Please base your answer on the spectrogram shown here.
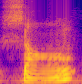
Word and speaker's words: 赏: 赏腕的赏，他认为发音为死掌切，就是赏，跟司运平赏去路的赏一样。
